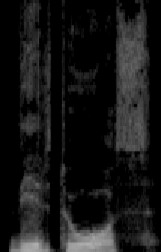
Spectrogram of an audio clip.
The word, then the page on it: virtuos: [vir_tu'å:s]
